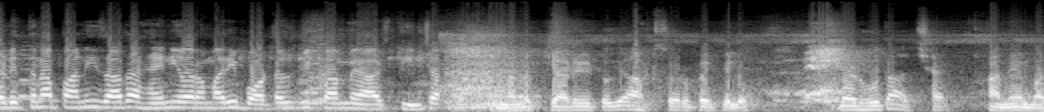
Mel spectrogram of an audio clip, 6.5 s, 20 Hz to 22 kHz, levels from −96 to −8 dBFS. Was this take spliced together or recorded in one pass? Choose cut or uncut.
cut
